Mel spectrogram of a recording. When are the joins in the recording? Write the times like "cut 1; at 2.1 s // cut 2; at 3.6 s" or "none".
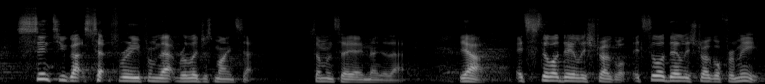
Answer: cut 1; at 2.8 s // cut 2; at 5.1 s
